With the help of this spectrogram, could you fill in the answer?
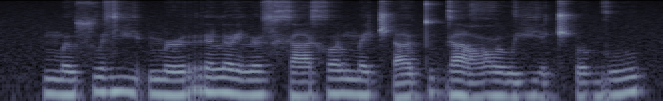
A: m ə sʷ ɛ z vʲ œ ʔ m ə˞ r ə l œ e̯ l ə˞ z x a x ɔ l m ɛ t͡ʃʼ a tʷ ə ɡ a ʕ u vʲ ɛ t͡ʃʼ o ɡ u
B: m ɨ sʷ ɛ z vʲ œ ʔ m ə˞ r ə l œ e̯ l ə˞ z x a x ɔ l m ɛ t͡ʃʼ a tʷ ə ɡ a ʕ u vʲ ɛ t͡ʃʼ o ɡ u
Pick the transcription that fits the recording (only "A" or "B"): A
